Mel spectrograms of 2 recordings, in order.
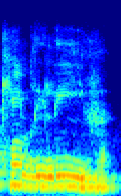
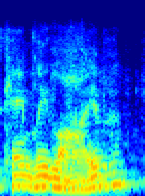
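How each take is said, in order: First: The last word has a long ee vowel. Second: The last word has a short i vowel. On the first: The speaker calls it wrong. "It's not Cambly leave" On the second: The speaker calls it right. "It's Cambly live"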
